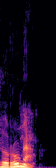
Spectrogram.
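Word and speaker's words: Urrugne: ¿Cómo pronunciáis correctamente? Yo decía Urrun, vosotros decís Urruna. – Bueno, en francés. – Ah, no. – Urrun. – Entonces lo voy a dejar como lo he dicho yo, en Urrun.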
